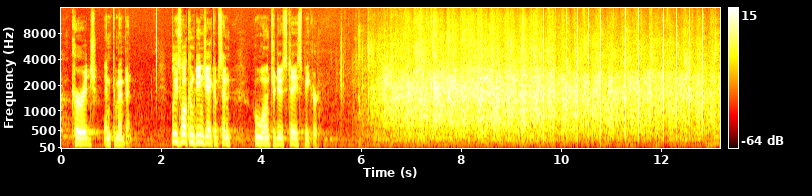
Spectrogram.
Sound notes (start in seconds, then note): 5.8 audience applauds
